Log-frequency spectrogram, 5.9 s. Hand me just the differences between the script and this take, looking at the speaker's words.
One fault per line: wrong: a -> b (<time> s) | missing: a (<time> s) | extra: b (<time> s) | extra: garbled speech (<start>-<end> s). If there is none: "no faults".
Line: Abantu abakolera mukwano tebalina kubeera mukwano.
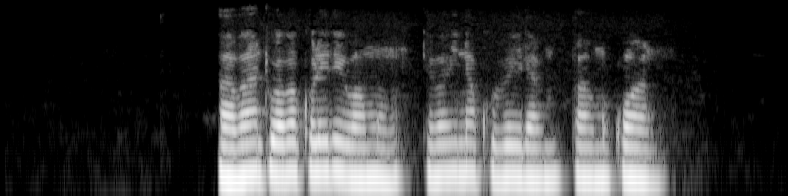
wrong: mukwano -> awamu (2.6 s)
extra: ba (4.3 s)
